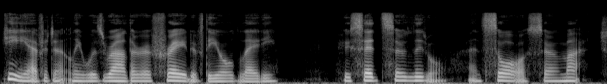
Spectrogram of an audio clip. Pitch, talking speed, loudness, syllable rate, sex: 160 Hz, 170 wpm, -21 LUFS, 4.7 syllables/s, female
